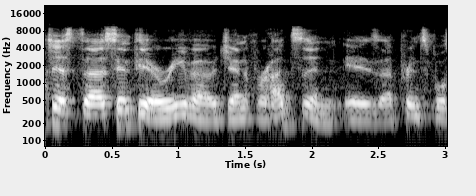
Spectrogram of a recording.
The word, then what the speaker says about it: Erivo: That's how you pronounce, yeah, Erivo.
